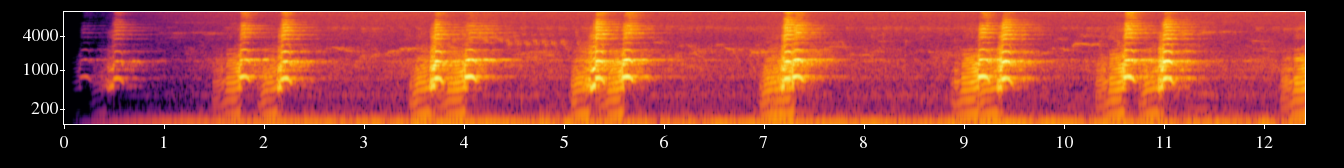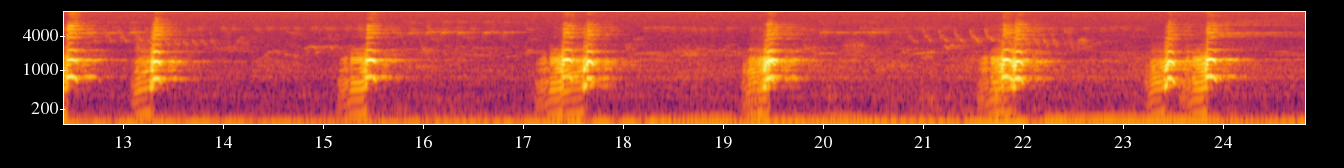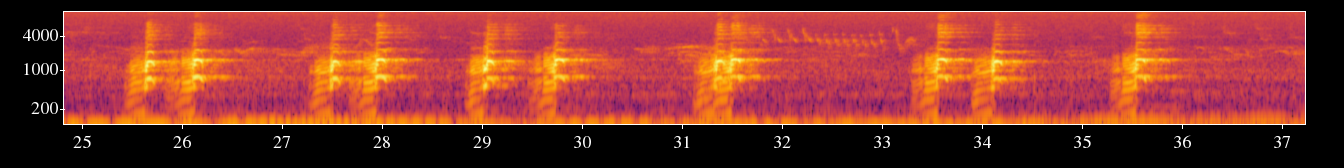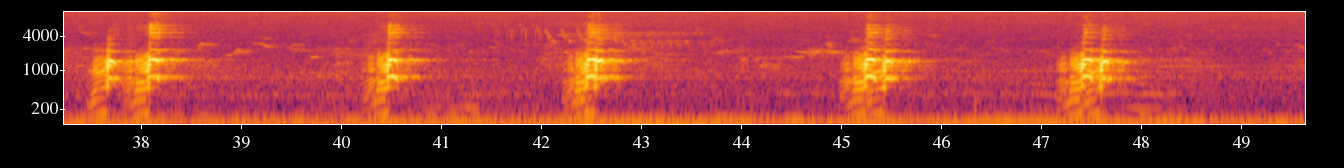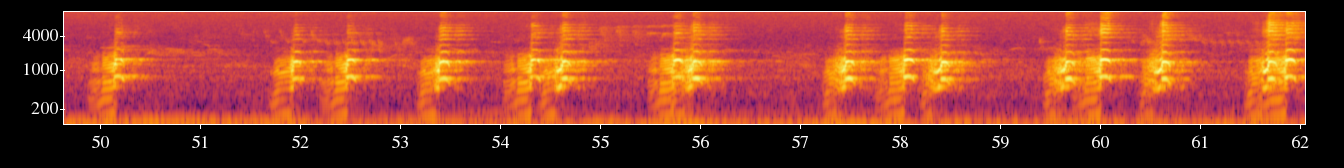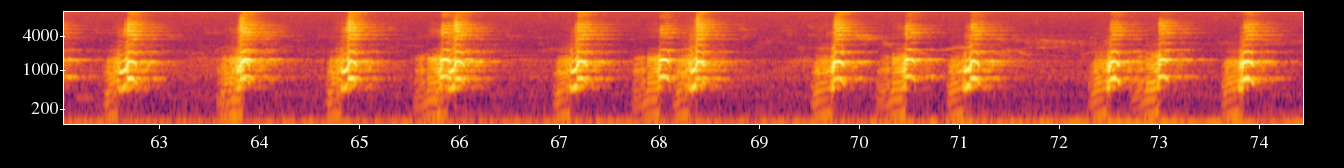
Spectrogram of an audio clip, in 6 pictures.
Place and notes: Geese take off from the lake, Bredenbury, Herefordshire, UK - Geese
Two geese object strongly to my presence at this small lake. At the end they takeoff noisily calling back their anger.
Recorded with a MixPre 3 with 2 x Beyer Lavaliers + Rode NTG3.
